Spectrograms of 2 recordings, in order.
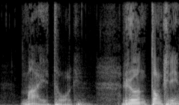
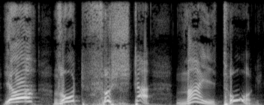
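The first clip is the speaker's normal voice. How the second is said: much higher, louder, very slow shout; hollering; 6 dB louder, much slower than usual. Acted. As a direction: holler it out proudly. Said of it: "hojtade grannen".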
